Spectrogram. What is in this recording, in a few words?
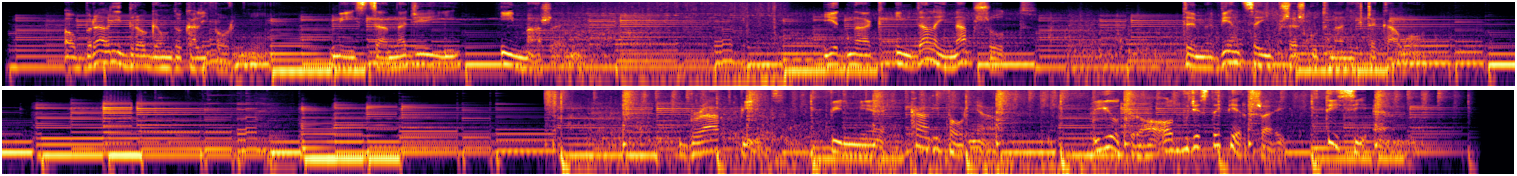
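Polish, Narrative; GoLocalise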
